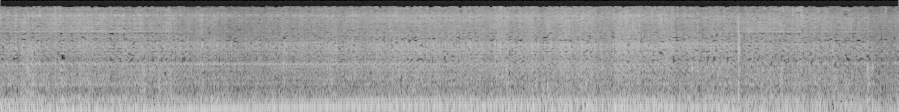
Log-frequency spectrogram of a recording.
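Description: Car driving along, a steady low rumble of engine and road noise.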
